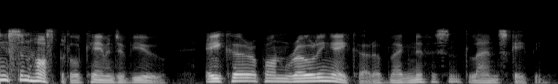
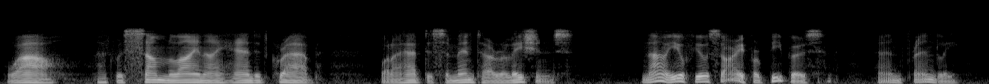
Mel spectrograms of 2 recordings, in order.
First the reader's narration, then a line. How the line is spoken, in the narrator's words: grinned and muttered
